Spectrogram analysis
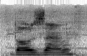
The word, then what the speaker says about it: Bozung: Okay, name is John Bozung, B as in boy, O-Z-U-N-G, and the best way to pronounce it is like Boz from Bozo the Clown and Ung like from Steve Young.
